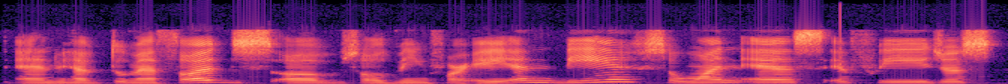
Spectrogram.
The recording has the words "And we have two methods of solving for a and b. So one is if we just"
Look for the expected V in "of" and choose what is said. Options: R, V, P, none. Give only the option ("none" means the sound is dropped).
V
